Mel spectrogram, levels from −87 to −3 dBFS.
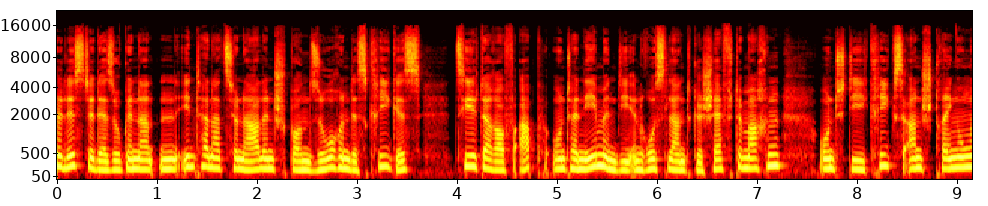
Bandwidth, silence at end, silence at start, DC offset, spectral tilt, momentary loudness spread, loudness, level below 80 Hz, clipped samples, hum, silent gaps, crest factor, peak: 16.5 kHz; 0 s; 0 s; under 0.1%; -4.5 dB/octave; 4 LU; -21 LUFS; -58 dBFS; under 0.1%; none; none; 14 dB; -6 dBFS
